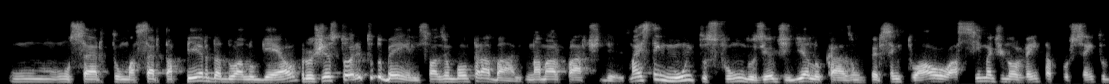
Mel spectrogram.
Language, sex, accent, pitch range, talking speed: Portuguese, male, Brazilian, 110-145 Hz, 190 wpm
